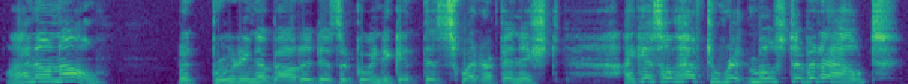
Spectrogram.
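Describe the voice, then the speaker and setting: An actress playing a sarcastic housewife who makes dry wisecracks, in vintage radio sitcom style. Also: female voice, high-pitched, expressive, normal speed. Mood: chatty, exasperated. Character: sarcastic young housewife bristling at her mother-in-law.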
